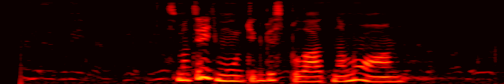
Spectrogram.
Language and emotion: Russian, neutral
